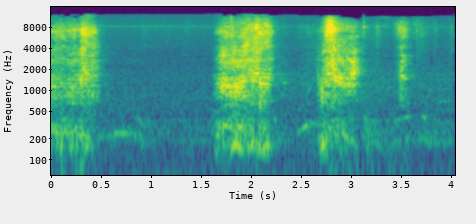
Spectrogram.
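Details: Two schipperkes playing in fresh snow in December 2008. Three short, rough, harsh bursts, each about half a second, are spaced roughly a second apart, with a softer fourth near the end. Low rumbling background.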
